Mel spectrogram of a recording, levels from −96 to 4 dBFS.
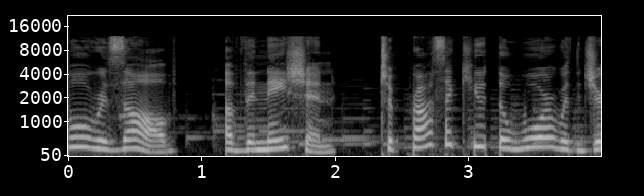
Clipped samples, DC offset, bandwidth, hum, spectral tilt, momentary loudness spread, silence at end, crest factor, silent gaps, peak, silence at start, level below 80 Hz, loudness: under 0.1%; under 0.1%; 12 kHz; none; -4.5 dB/octave; 10 LU; 0 s; 16 dB; none; -14 dBFS; 0 s; -64 dBFS; -31 LUFS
